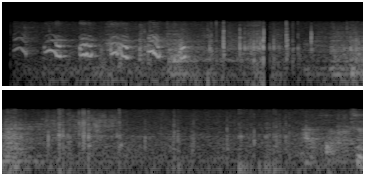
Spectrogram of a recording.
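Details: Two-week-old Whippet puppy making a quick run of thin, high squeaks and whimpers, several per second, for about two seconds, followed by rustling and handling noises.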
